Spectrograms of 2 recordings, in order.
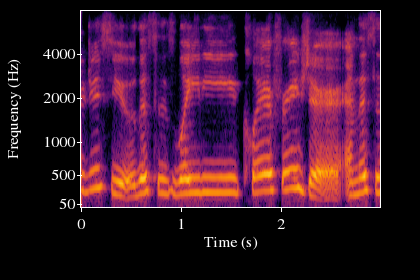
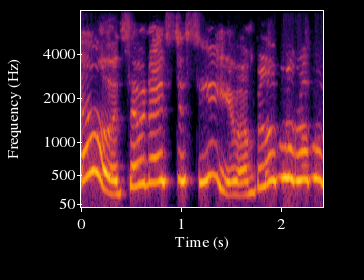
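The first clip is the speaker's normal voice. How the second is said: showy, high-pitched, theatrical put-on voice; 9 semitones higher than usual. Retelling a scene, acting out the Duke's greeting: imitating the Duke's theatrical manner. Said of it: "his dukey self".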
